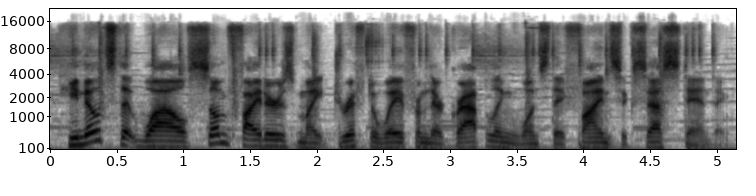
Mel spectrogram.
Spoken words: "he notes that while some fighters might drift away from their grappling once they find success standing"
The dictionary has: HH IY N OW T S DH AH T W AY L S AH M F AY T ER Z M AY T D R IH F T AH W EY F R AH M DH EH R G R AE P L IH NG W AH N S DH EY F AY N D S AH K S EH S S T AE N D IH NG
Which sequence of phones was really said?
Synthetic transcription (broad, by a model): HH IY N OW T S DH AH T W AY L S AH M F AY T ER Z M AY T D R IH F T AH W EY F R AH M DH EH R G R AE P L IH NG W AH N S DH EY F AY N D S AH K S EH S S T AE N D IH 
